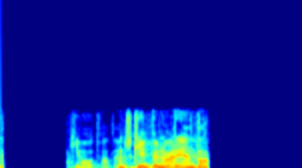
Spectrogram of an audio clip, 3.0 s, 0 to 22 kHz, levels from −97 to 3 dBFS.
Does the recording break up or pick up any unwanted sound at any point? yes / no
no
